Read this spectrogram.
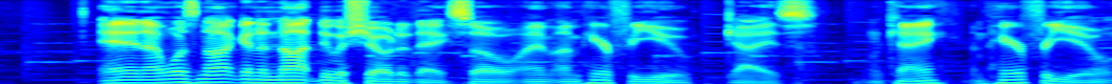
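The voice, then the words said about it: Sick, under-the-weather voice. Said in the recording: “As you can tell, I am under the weather. This is actually better than it was about an hour ago.”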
